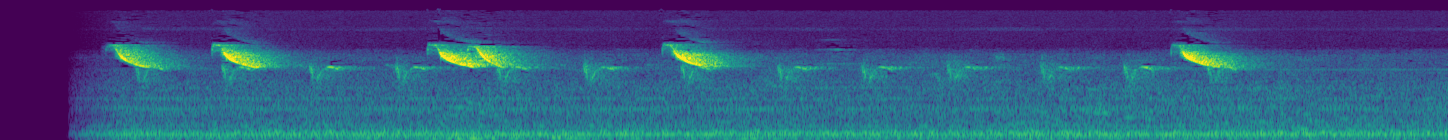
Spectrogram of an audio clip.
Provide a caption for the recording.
Morning birds
Morning recording of birds
birds, morning, nature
